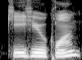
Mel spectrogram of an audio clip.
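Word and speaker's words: Ke Huy Quan: Ki Hugh Kwan.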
